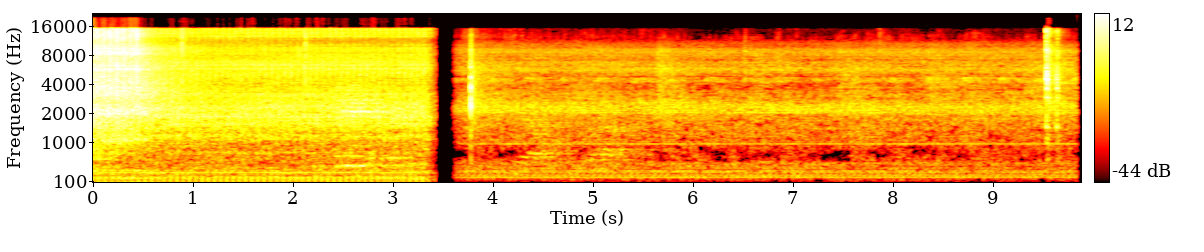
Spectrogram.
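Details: Honda Scoopy-i scooter that wouldn't electric-start, starting after replacing both faulty left and right brake-lever switches (battery fine): small engine catches and settles into even steady idle; normal start.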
